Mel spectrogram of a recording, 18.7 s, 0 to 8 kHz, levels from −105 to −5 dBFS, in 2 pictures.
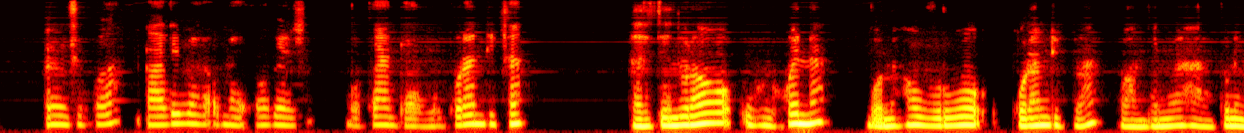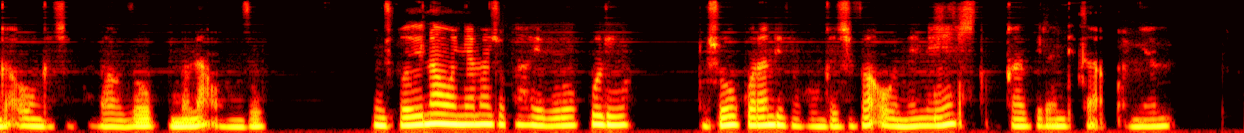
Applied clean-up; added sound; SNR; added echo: neural mask model DeepFilterNet 3.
